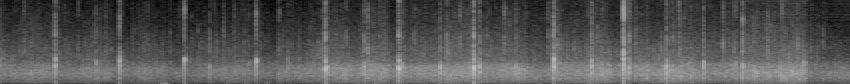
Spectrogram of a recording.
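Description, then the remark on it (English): Steady audience applause for four organizations, including a Catholic church and the YMCA of Eagan, receiving an award from the Green Ribbon Initiatives of Eagan; dense clapping with a few sharper individual claps standing out, sustained at a moderate level for several seconds with no talking. “One more time, a round of applause for the four organizations.”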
